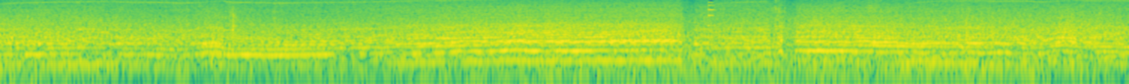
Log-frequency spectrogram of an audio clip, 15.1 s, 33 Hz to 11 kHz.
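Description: A race car in Gran Turismo 7 accelerates with a steady, loud engine whine that climbs in pitch, dropping briefly at a few gear shifts before rising again, with no voices.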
